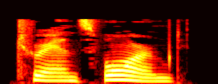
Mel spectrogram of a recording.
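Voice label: "transformed", British English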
